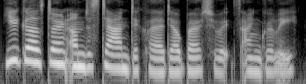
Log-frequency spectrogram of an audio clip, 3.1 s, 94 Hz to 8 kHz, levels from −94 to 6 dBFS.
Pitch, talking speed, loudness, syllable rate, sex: 225 Hz, 155 wpm, -17 LUFS, 5.5 syllables/s, female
